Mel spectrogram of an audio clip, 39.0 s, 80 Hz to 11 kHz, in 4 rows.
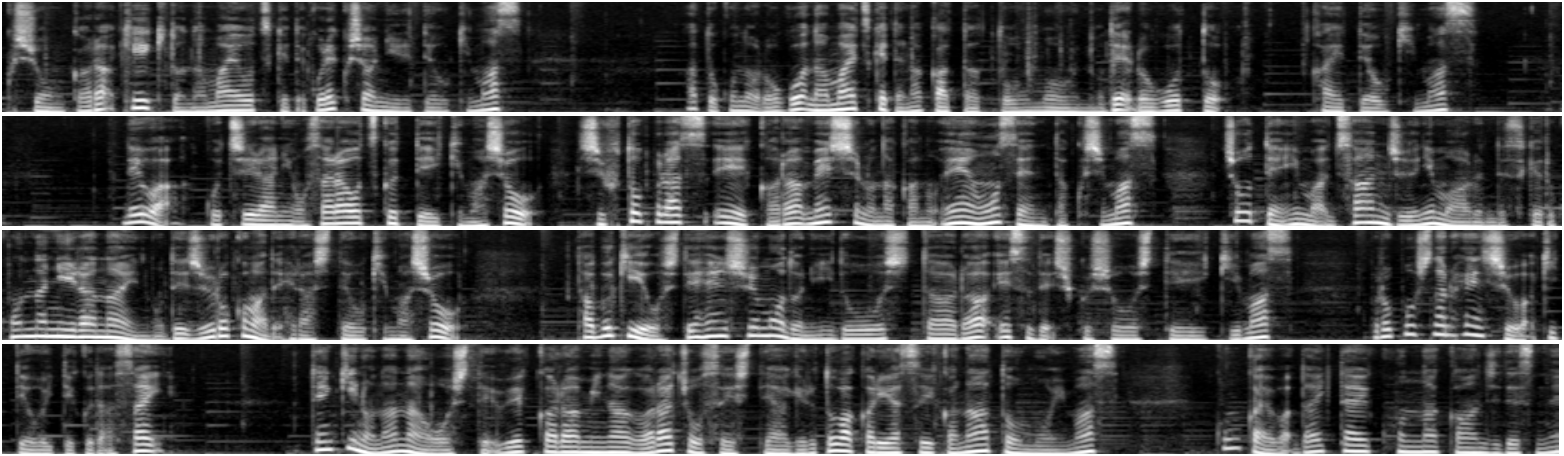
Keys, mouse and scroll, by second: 1.9 Return, 3.8 click, 4.8 click, 5.0-7.8 drag, 9.7 click, 10.3 click, 11.0 click, 13.8 shift+a, 16.6-17.0 scroll down 1, 18.9-20.8 drag, 23.4 Tab, 25.8 s, 26.8 click, 27.1-27.8 scroll up 2, 28.0 click, 28.8 scroll up 2, 29.4 s, 30.2 click, 30.6 middle click, 31.3-31.8 scroll down 1, 31.8 KP_7, 32.8 s, 35.1 click, 35.5-36.0 scroll up 1, 36.0 s, 36.7 click.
